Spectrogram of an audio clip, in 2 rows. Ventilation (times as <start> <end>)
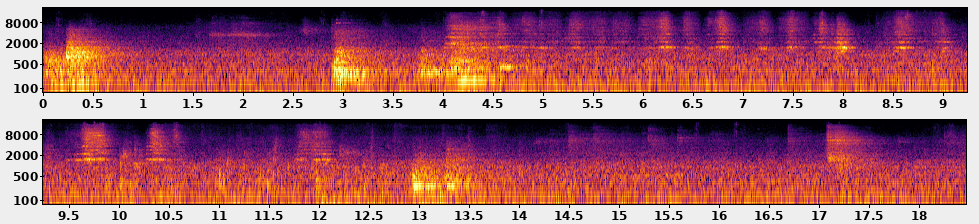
1.4 14.6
